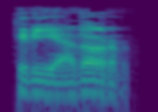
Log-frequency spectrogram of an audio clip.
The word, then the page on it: criador: espagnol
